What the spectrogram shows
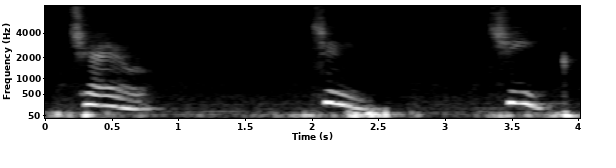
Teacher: another consonant which is a combination of two consonants. A combination of t and sh. We get ch. So ch as in the word chair, chin, cheek, etc.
